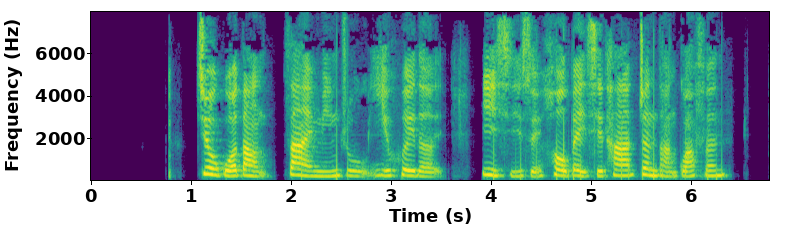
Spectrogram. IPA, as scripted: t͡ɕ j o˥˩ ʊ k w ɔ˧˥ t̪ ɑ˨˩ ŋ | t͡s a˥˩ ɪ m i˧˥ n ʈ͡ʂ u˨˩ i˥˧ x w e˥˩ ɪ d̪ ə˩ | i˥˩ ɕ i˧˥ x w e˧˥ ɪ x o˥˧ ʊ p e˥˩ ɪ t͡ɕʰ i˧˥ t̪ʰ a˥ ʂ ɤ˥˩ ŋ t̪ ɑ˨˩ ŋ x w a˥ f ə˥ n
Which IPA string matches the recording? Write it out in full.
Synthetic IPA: t͡ɕ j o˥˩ ʊ k w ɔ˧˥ t̪ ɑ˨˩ ŋ | t͡s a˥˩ ɪ m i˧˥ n ʈ͡ʂ u˨˩ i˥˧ x w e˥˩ ɪ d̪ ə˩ | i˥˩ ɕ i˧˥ s w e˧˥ ɪ x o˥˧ ʊ p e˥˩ ɪ t͡ɕʰ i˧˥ t̪ʰ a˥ ʈ͡ʂ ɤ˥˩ ŋ t̪ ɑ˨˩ ŋ k w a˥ f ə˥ n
